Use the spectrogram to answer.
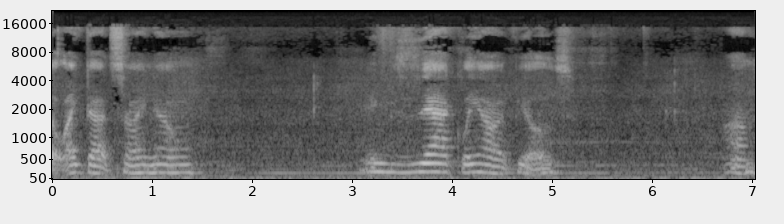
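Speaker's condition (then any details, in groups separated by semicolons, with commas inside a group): Cerebral palsy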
